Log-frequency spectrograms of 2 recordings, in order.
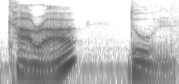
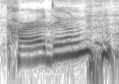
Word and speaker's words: Cara Dune: Wie wird sie jetzt eigentlich ausgesprochen? Ich weiß noch, die Schauspielerin Gina Carano hat auf einem Panel da gesessen und hat darauf bestanden, Cara Dune. – Her name, by the way, is Cara Dune.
